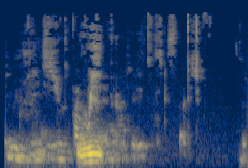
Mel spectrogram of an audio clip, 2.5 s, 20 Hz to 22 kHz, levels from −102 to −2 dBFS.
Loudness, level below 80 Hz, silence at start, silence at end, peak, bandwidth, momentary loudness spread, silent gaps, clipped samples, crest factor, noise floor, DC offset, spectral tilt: -22 LUFS; -66 dBFS; 0.05 s; 0 s; -6 dBFS; 16.5 kHz; 25 LU; none; under 0.1%; 20 dB; -50 dBFS; under 0.1%; -6 dB/octave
